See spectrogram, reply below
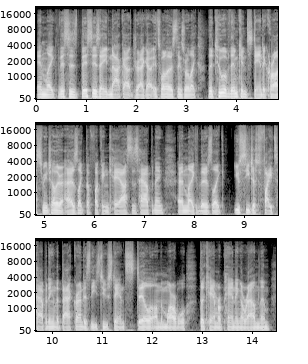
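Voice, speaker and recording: A young man co-hosting a podcast, pitching story ideas in a laid-back, enthusiastic way with casual swearing. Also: flat delivery, brisk, hardly any pauses, a bit bright, clean tone. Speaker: podcast co-host.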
